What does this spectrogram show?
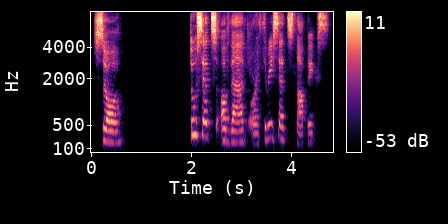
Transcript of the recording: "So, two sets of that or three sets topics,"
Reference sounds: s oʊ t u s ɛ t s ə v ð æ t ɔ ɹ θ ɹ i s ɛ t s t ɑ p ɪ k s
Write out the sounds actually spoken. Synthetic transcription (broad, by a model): s oʊ t u s ɛ t s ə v ð æ t ɔ ɹ θ ɹ i s ɛ t s t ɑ p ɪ k s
